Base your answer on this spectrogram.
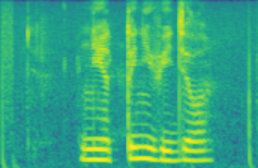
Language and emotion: Russian, neutral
